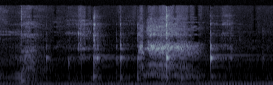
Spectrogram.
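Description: A water bottle being opened: a short run of quiet plastic clicks and crinkles, a brighter scraping twist in the middle, and one sharp final click, with no talking.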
